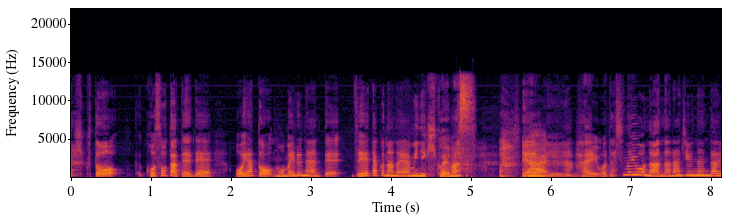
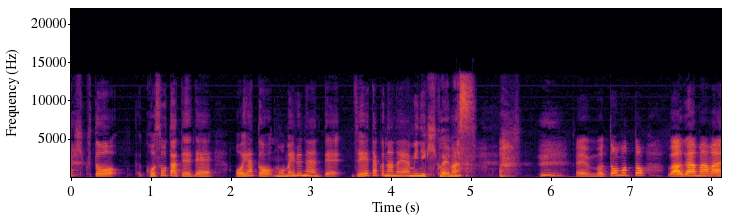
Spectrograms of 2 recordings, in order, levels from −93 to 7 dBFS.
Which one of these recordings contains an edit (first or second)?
first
